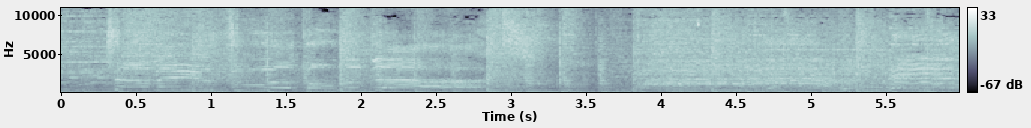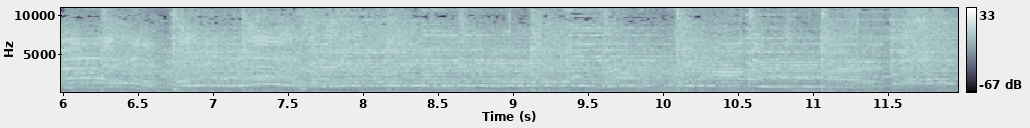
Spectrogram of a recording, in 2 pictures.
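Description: A loud rock song plays continuously, with a strained, shouting lead vocal riding over dense, driving guitars and pounding drums. No one talks over the music.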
